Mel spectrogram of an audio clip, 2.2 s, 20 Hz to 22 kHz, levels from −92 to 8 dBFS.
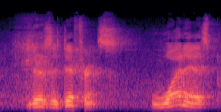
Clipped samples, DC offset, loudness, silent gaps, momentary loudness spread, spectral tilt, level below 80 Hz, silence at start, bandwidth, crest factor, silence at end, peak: under 0.1%; under 0.1%; -19 LUFS; none; 9 LU; -2.5 dB/octave; -72 dBFS; 0 s; 13 kHz; 16 dB; 0 s; -2 dBFS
